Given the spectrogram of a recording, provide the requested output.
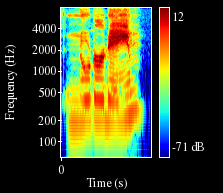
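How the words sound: It is said with a Midwestern American pronunciation. The speaker calls it right. "you say it very Midwest"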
